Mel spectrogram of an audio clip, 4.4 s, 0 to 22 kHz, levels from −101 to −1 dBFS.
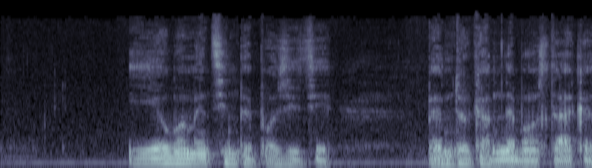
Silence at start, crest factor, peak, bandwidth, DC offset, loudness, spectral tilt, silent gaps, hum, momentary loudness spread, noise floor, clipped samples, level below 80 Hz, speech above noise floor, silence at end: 0.95 s; 18 dB; -22 dBFS; 16 kHz; under 0.1%; -39 LUFS; -5.5 dB/octave; none; none; 11 LU; -66 dBFS; under 0.1%; -54 dBFS; 28 dB; 0 s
